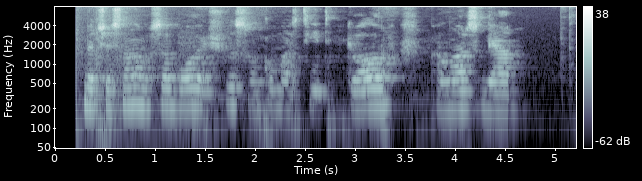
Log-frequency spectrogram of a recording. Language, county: Lithuanian, Kaunas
